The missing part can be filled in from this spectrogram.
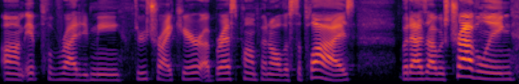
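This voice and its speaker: A woman in her thirties gives a conference talk in a smooth, resonant voice that is slightly hoarse. She explains earnestly, with frequent fillers, at a medium pitch. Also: steady tone, normal speed, a bit bright. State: losing her voice. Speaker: military lawyer presenting at a conference. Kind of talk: conference presentation.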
